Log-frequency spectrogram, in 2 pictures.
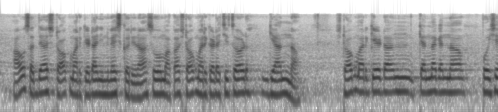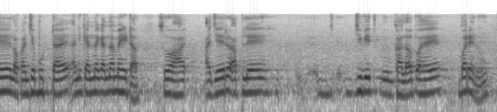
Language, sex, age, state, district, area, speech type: Goan Konkani, male, 18-30, Goa, Bardez, rural, spontaneous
